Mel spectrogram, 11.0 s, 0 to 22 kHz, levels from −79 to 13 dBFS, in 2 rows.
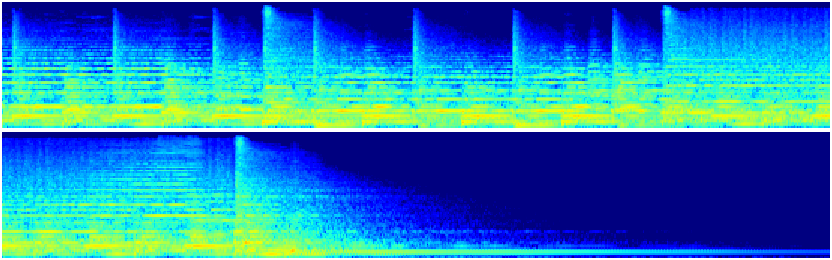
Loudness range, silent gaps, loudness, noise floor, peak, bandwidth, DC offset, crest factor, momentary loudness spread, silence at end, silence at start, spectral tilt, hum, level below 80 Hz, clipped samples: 8 LU; none; -21 LUFS; -62 dBFS; -6 dBFS; 19 kHz; under 0.1%; 16 dB; 14 LU; 1.7 s; 0 s; -5 dB/octave; none; -40 dBFS; under 0.1%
